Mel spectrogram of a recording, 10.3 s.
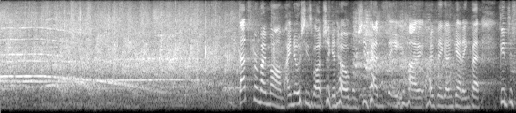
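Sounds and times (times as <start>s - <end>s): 
church audience applause and cheering: 0.0s - 5.1s
speech: 4.8s - 10.3s
laughter: 6.7s - 10.3s.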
